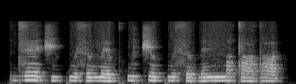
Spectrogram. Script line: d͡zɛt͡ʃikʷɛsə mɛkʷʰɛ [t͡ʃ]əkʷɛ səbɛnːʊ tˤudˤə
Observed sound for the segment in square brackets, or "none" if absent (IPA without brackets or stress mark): t͡ʃ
